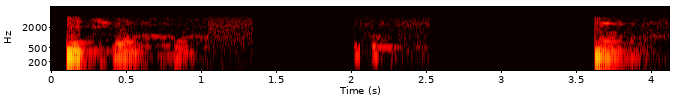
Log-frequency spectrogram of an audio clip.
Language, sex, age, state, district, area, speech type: Hindi, male, 45-60, Uttar Pradesh, Sitapur, rural, conversation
